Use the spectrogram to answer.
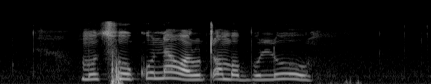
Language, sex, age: Venda, female, 21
